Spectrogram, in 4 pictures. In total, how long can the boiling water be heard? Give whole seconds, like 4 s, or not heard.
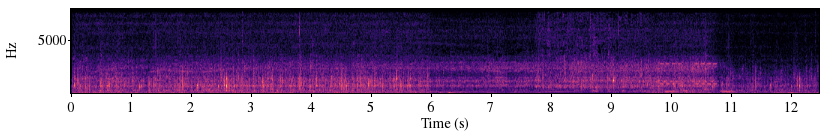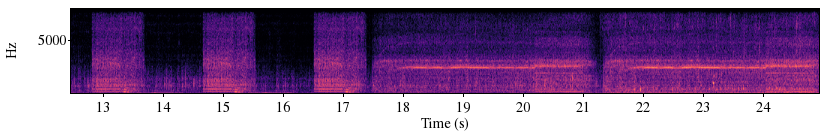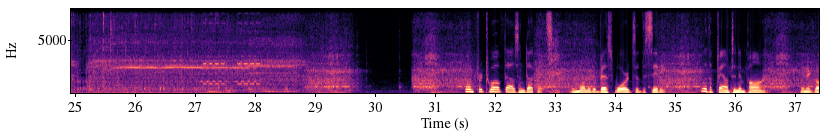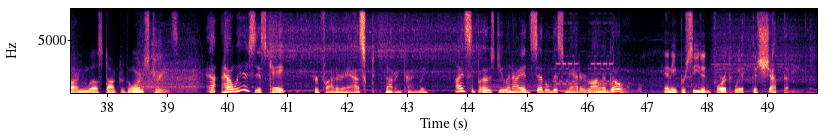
28 s.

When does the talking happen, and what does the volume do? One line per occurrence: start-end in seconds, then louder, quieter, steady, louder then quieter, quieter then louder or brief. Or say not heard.
31.4-49.7 steady.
